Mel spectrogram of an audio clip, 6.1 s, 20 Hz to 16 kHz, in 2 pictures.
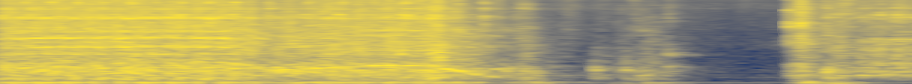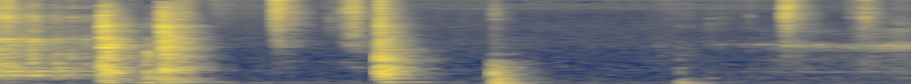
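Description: A home sewing machine runs steadily while stitching a straight seam on a 1960s vintage dress, a continuous motorized whir for the first second and a half, followed by short separate bursts of stitching and fabric handling.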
